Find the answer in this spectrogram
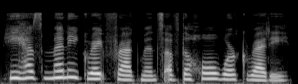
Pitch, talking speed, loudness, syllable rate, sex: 240 Hz, 200 wpm, -17 LUFS, 4.9 syllables/s, female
